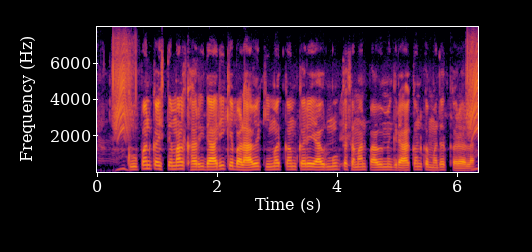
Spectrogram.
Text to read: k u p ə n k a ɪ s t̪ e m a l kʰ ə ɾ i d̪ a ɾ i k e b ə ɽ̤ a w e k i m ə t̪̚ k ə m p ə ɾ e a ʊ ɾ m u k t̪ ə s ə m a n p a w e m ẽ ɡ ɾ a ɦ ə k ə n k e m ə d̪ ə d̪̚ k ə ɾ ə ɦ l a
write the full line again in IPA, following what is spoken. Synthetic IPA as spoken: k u p ə n k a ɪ s t̪ e m a l kʰ ə ɾ i d̪ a ɾ i k e b ə ɽ̤ a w e k i m ə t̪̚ k ə m k ə ɾ e a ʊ ɾ m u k t̪ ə s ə m a n p a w e m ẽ ɡ ɾ a ɦ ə k ə n k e m ə d̪ ə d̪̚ k ə ɾ ə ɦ l a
